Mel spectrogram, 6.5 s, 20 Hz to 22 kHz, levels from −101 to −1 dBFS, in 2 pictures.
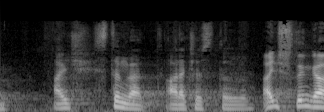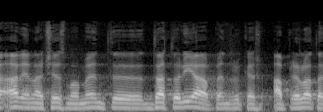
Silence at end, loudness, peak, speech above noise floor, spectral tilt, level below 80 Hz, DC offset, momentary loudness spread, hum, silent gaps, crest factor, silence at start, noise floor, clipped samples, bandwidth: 0 s; -33 LUFS; -14 dBFS; 28 dB; -6.5 dB/octave; -62 dBFS; under 0.1%; 13 LU; none; none; 18 dB; 0 s; -60 dBFS; under 0.1%; 11.5 kHz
